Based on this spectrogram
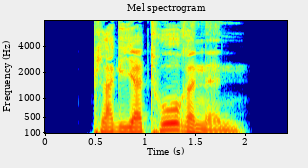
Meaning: plural of Plagiatorin
- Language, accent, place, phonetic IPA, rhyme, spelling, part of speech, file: German, Germany, Berlin, [plaˈɡi̯aˌtoʁɪnən], -oːʁɪnən, Plagiatorinnen, noun, De-Plagiatorinnen.ogg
